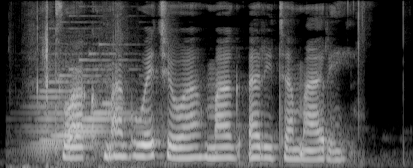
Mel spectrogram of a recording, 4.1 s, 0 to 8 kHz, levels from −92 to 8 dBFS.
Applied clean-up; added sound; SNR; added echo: none; Chime; 9 dB; none.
